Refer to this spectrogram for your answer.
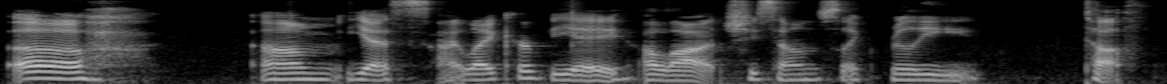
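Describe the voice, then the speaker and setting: Laid-back low-voiced woman streamer. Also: slow. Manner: laid-back, giggly, talks over the game. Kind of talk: casual gameplay commentary. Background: game music.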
